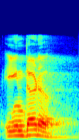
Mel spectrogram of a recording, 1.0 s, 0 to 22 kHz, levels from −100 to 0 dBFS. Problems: constant background noise, echo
